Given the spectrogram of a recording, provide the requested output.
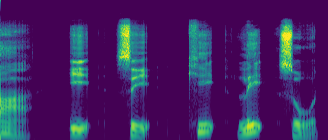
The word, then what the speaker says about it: อิสิคิลิสูตร: มี ชื่อ ว่า อิสิคิริสูตร คำ นี้ อ่าน ว่า อิสิคิลิสูตร คำ ว่า อิสิ แปล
